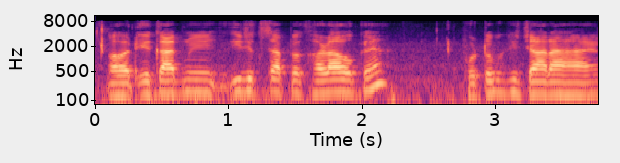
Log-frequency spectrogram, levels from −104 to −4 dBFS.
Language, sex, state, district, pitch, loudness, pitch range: Hindi, male, Bihar, West Champaran, 150 Hz, -21 LUFS, 140-155 Hz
